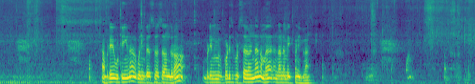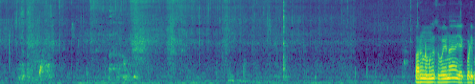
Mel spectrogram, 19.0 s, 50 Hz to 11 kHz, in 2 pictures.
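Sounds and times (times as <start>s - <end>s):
food sizzling in a pan: 0.0s - 19.0s
metal spoon scraping a pan: 6.4s - 13.3s.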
